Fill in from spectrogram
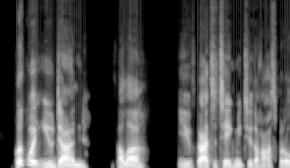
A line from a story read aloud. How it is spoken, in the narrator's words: said to Fred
